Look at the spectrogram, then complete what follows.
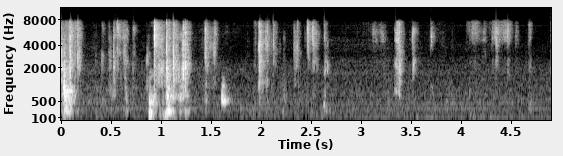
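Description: Light, irregular clicks and taps of hockey trading cards being handled between the fingers. They come thick in the first few seconds, then sparser.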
